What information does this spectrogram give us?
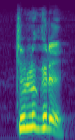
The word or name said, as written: tulgre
